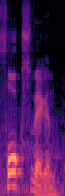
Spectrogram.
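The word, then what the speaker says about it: Volkswagen: बाद है 30 के दशक में, यानी कि 1930 में फॉक्सवैगन, जर्मनी की, इसको लिखते हैं VOLKAS ऐसे लिखते हैं, पर इसका जर्मनी का प्रोनाउंसिएशन है फॉक्सवैगन। तो फॉक्सवैगन ने 30 के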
